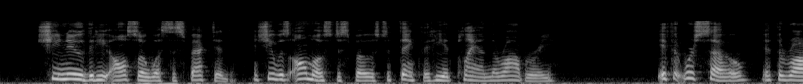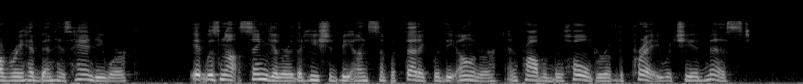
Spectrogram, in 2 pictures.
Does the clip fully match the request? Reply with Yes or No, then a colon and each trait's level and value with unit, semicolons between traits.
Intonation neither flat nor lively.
Yes: average, 3.6 semitones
